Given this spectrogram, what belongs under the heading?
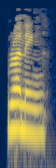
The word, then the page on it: running: American English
